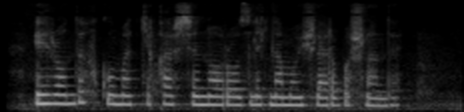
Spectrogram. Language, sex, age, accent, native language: Uzbek, female, 18-24, Buxoro, Uzbek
